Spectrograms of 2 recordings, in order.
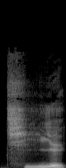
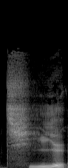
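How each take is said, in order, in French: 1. Le mot est prononcé avec les tons de la Chine continentale. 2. Le mot est prononcé avec les tons de la Chine continentale.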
